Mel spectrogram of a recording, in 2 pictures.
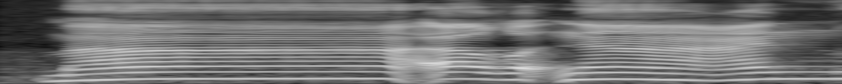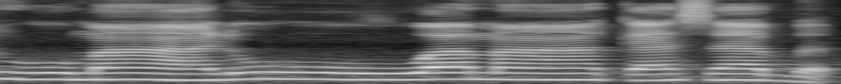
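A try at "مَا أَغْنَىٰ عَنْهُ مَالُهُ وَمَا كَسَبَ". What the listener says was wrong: Ya, kemudian ha-nya juga dijelaskan lagi. Ma aghna anhu maluhu luhu wa ma kasab.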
